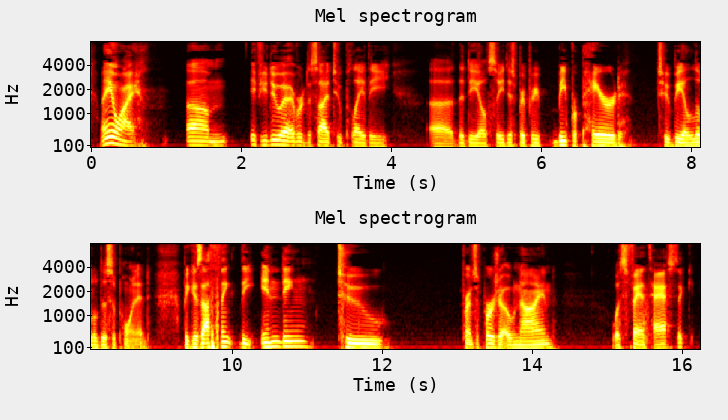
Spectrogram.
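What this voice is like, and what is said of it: Southern drawl accent. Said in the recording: “It just sounds like that on the podcast that for some southern drawl. It's that southern drawl.”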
